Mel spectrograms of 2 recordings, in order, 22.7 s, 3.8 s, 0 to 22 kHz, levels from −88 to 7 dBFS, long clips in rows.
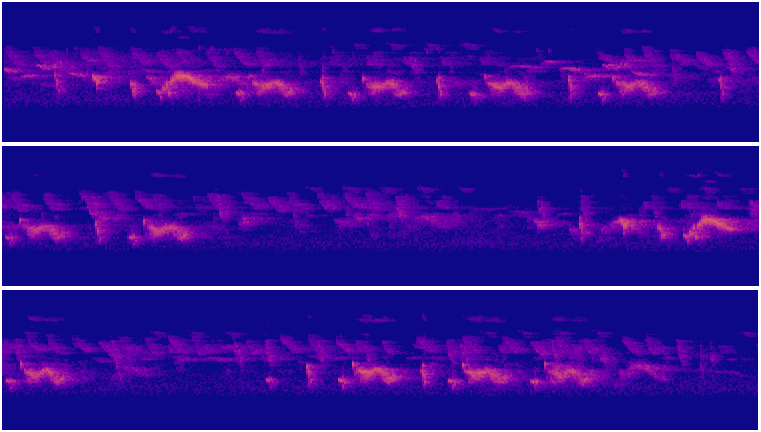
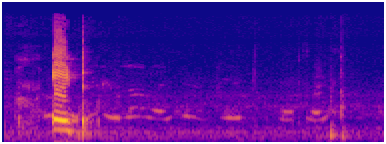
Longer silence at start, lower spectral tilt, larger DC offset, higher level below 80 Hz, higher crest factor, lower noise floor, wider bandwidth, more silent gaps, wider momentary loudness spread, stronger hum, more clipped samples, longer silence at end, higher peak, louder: second, 0 s vs 0.5 s; second, 8.5 dB/octave vs -2.5 dB/octave; neither; second, under -90 dBFS vs -62 dBFS; about the same, 22 dB vs 18 dB; first, -67 dBFS vs -47 dBFS; second, 13 kHz vs 15.5 kHz; neither; second, 19 LU vs 29 LU; neither; neither; second, 0.1 s vs 0.5 s; second, -20 dBFS vs 0 dBFS; second, -39 LUFS vs -12 LUFS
